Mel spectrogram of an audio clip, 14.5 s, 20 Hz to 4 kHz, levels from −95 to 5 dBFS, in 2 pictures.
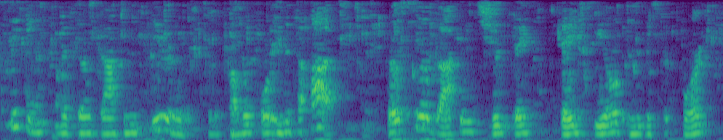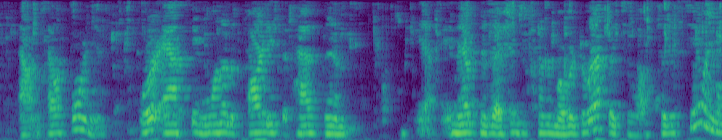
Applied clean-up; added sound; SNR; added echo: classical method WPE with log-MMSE.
